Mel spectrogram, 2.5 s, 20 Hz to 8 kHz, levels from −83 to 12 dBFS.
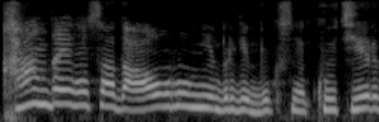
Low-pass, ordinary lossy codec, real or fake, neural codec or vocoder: none; none; fake; codec, 16 kHz, 8 kbps, FreqCodec, smaller model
